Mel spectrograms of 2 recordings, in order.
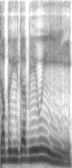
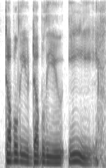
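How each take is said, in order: First: The letters are slurred together and garbled. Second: Each letter is said clearly and separately. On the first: The speaker calls it wrong. "I said that like a real mook there" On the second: The speaker calls it right. "Should have said it like that"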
